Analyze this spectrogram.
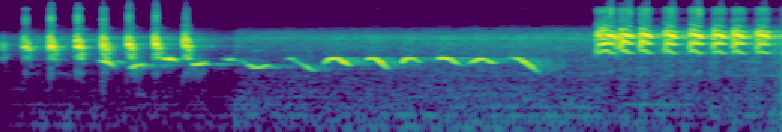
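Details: Green leafbird singing vigorously: rapid bursts of sharp high chips, then a wavering whistled phrase that rises and falls in loops, ending with another quick series of bright chips.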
